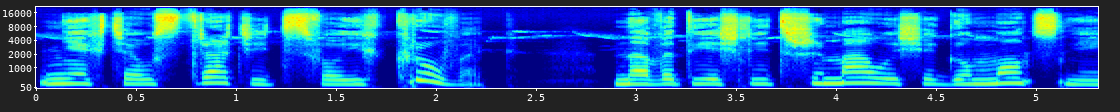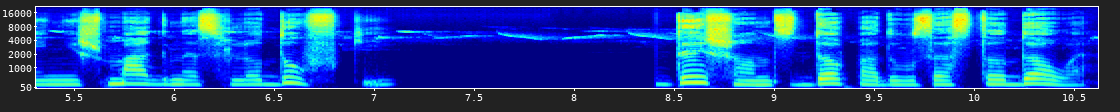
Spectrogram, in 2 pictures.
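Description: A woman tells a children's bedtime story in a gentle, expressive voice. She speaks slowly, her tone is mellow and pitched a little high, and the recording is dry and close. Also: no room sound.

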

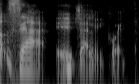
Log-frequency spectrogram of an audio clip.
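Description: A woman in her forties with a Mexican accent, telling her own story casually and haltingly over a headset on a video call. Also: bright, forceful tone, dry recording, clean studio sound. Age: 40s. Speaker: migrant support worker. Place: living room indoors.

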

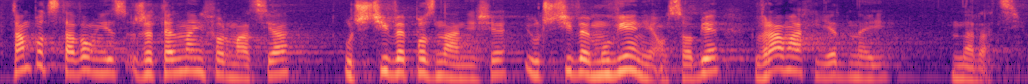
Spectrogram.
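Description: A man giving a formal academic conference talk at a lectern in a large church hall, measured and deliberate, pausing with hesitant fillers between phrases. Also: fairly high pitch, fairly bright tone. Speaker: conference speaker. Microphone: standing at a lectern, recorded by a distant camera. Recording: long hall reverb from a distant camera.

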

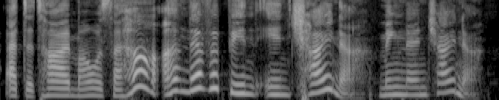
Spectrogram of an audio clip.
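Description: A middle-aged woman from Hong Kong with a Hong Kong accent, telling stories as a podcast guest on a headset mic, animated and lively, often asking "right?". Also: a little high, fairly quick, dry recording. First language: Cantonese. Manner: animated, acts out quoted voices, frequent "right?". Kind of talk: casual interview storytelling. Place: sunny room with large windows.

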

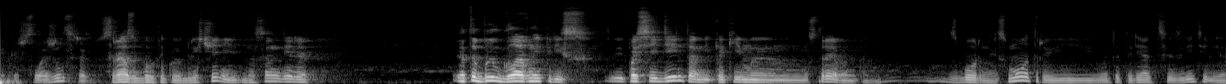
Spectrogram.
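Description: A middle-aged man talking reflectively about his work as an interview guest in a studio, with halting phrasing. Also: on the low side, warm tone, breathy edge. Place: TV studio, seated at a desk.

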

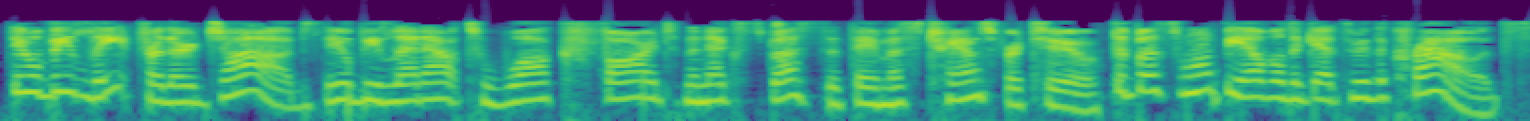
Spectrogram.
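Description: Husky, worried working-class bus rider, a woman acting. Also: on the high side, sing-song, normal speed, few pauses, dry recording. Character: worried working-poor bus rider and parent, pleading for others. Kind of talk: readers theater monologue. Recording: dull, dry lo-fi radio recording.

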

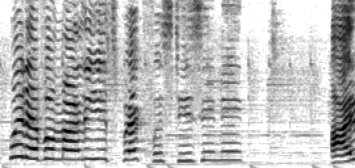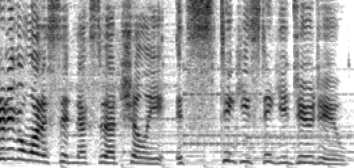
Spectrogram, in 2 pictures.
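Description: A woman's voice: very high voice, moderate pace, sharp tone, soft background music. A woman voicing a playful, whiny, sassy young girl in an exaggerated childlike manner, role-playing over a video game. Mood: grumbling. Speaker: gaming channel host.

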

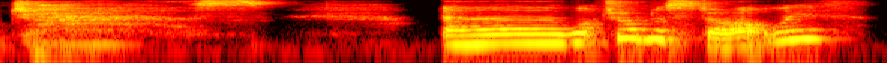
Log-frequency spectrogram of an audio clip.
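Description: A woman's voice: high voice, animated, slow, husky, in a whisper, rough recording. Chatty woman with a stuffy cold. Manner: chatty, giggly, swears freely. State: nasal from a cold. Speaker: podcast co-host. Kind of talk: casual chat.

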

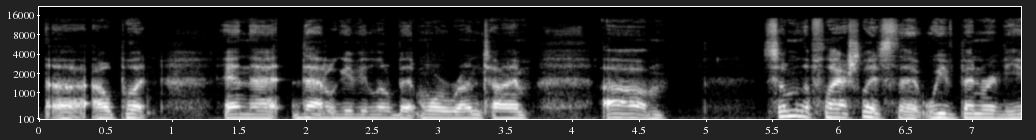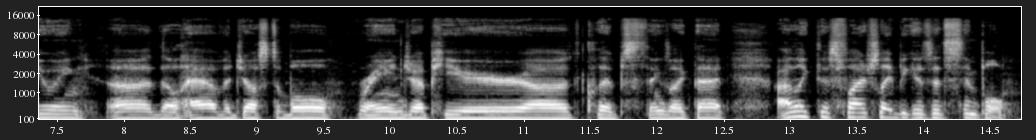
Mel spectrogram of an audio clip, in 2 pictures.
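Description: A man with a hoarse, under-the-weather voice, reviewing gear in an informal, halting, plain-spoken way as host of a video. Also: medium pitch. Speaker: product reviewer and channel host. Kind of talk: casual hands-on product review. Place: indoors, carpeted room.

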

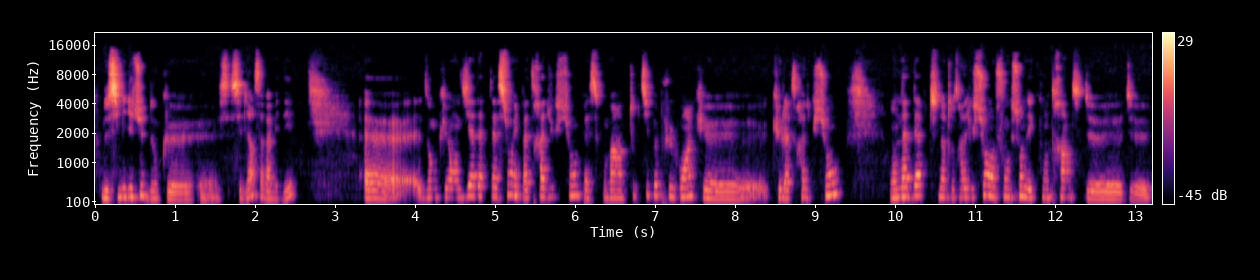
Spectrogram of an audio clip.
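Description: A woman in her thirties speaks on a panel in a university lecture hall, holding the mic in her hand. Her voice is mellow and a little gravelly. She talks in a hesitant way, with many fillers between her words. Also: on the low side. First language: French. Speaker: dubbing adapter speaking on a panel. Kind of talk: conference panel talk. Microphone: handheld mic.

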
